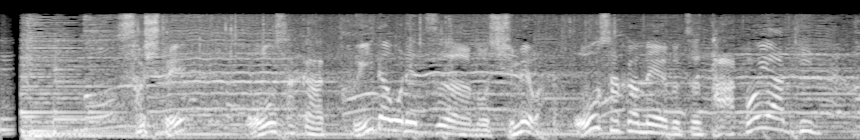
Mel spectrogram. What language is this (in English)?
Japanese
